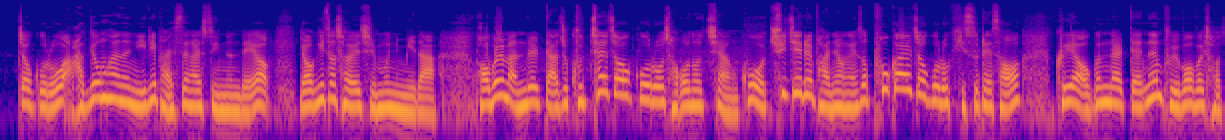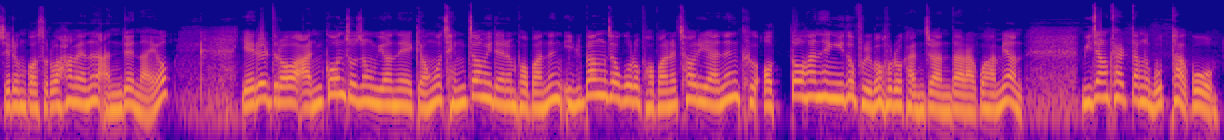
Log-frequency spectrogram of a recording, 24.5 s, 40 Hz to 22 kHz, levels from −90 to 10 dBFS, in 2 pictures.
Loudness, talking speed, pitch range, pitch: -17 LUFS, 355 characters per minute, 180-235 Hz, 200 Hz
